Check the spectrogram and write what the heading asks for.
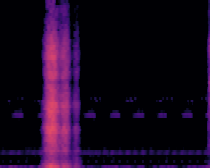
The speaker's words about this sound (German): jetzt noch das Zirpen einfügen. ja, da muss, da muss ich das Zirpen einfügen.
